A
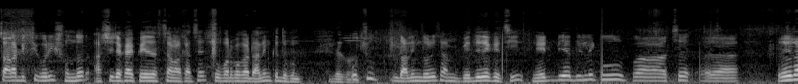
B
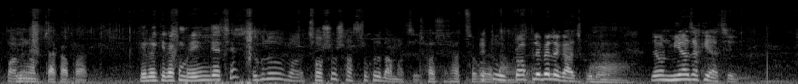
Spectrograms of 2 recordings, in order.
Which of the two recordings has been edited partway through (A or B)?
A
